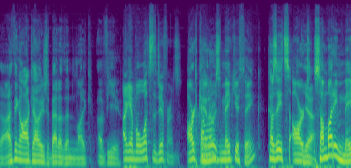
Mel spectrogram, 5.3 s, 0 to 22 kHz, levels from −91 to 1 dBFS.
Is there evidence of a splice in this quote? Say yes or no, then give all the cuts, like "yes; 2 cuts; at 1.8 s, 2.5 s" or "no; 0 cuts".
yes; 2 cuts; at 1.8 s, 2.7 s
